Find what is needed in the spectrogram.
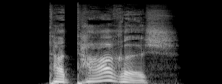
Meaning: Tatar
- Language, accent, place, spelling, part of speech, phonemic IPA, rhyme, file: German, Germany, Berlin, tatarisch, adjective, /taˈtaːʁɪʃ/, -aːʁɪʃ, De-tatarisch.ogg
